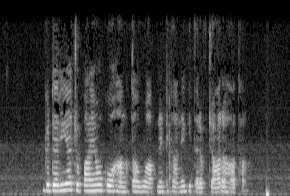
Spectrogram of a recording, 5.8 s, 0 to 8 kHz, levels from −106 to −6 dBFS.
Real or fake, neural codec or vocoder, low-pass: real; none; 7.2 kHz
